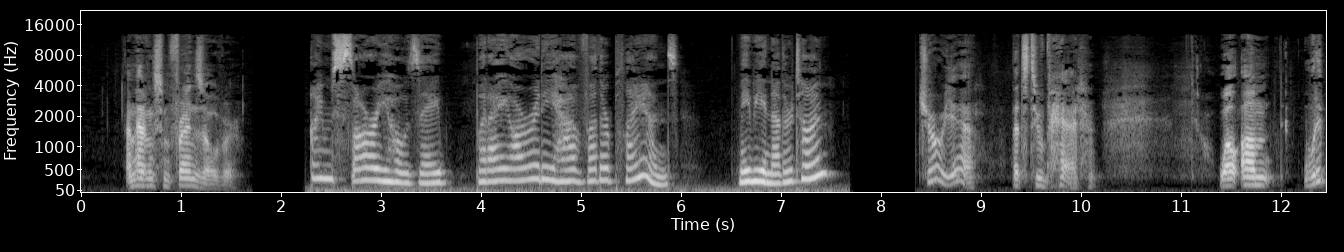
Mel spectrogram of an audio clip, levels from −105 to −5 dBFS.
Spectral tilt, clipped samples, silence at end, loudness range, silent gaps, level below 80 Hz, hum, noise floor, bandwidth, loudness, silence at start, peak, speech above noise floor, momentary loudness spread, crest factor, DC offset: -3.5 dB/octave; under 0.1%; 0 s; 6 LU; 1.74-2.20 s, 7.73-8.35 s; -60 dBFS; none; -59 dBFS; 13.5 kHz; -28 LUFS; 0.45 s; -8 dBFS; 32 dB; 15 LU; 22 dB; under 0.1%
